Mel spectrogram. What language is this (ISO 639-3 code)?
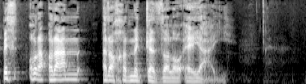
cym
